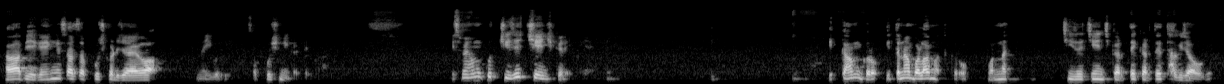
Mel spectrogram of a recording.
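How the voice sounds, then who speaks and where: A man teaching a science lesson in a relaxed, chatty way, asking questions aloud and answering them himself, and reading English lines slowly. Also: medium pitch, husky. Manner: conversational, asks and answers his own questions; mixes English terms and reads English text slowly. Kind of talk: casual Hindi science lesson.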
